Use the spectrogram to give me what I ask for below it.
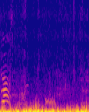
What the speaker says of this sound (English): It's pretty breezy.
